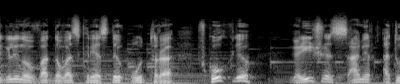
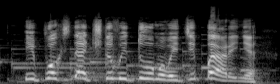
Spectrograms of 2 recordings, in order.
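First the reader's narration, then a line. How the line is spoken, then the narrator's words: Shrill squeal. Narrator (Russian): взвизгнула кухарка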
